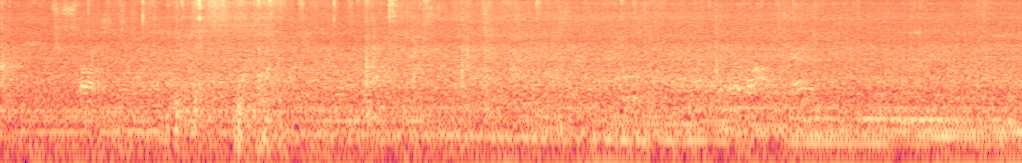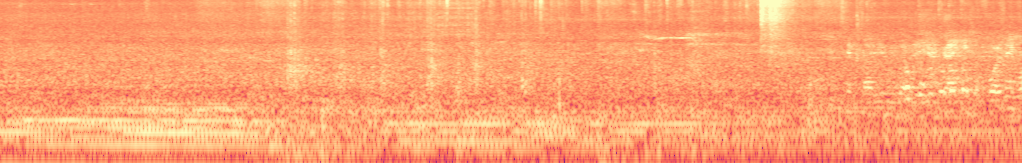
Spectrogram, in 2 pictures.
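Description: Hooves thud on soft dirt as a horse canters.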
